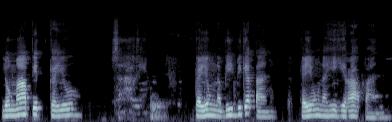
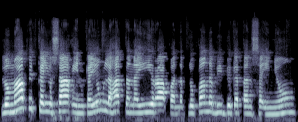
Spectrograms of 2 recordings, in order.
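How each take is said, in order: First: Soft, slow, lowered scripture; gentle invitation. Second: Raised, declaiming quote; proclaiming scripture. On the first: Preacher repeating Jesus' words to the burdened, soft and gentle. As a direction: hush it into a tender call. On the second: Preacher quoting Jesus' invitation to the burdened, proclaiming. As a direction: proclaim it out to the room. Reads Jesus' words aloud forcefully. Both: Retold or imitated.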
